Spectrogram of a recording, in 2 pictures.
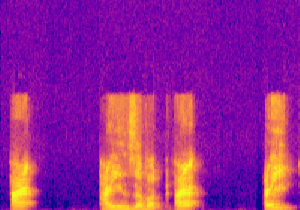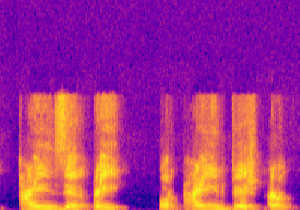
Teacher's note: वसतुल हलक में, यानी मिडल ऑफ द थ्रोट में, हमारे पास दो हरूफ है, एक है आइन, दूसरा है हा। आइन और हा pronounced from the middle part of the throat, दरमियानी हिस्से से अदा हो रहे हैं।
